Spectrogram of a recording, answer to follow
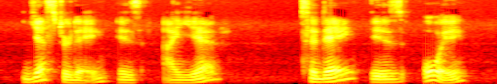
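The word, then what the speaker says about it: hoy: Today is oi. Remember you don't pronounce the h's.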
